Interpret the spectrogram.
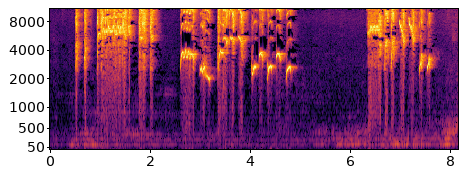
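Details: Orange-headed thrush sounds played as a lure to get other birds singing: hissing rasps, then a quick burst of bright, slurred whistles and scratchy notes, followed by more rasping phrases over a low hum.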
